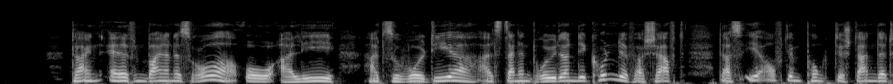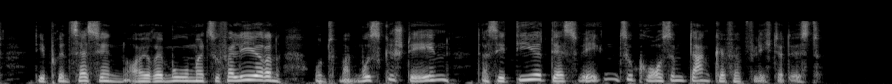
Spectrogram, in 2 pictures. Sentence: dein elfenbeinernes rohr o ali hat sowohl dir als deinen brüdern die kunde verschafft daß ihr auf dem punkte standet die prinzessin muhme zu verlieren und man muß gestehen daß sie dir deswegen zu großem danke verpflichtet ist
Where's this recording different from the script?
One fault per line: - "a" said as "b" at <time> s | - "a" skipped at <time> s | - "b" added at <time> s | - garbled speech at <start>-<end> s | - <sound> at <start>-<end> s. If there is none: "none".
- "eure" added at 10.2 s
